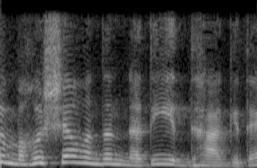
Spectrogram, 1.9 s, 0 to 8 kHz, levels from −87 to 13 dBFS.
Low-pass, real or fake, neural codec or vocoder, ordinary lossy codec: 7.2 kHz; fake; codec, 16 kHz in and 24 kHz out, 1 kbps, XY-Tokenizer; none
